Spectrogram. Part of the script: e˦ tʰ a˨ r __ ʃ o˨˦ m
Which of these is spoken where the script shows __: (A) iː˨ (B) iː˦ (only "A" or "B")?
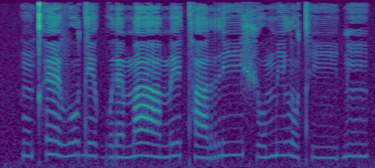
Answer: B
